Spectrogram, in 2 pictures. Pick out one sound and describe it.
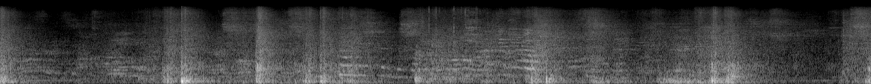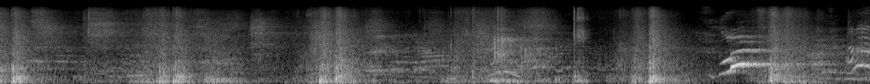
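A trampoline thumps and creaks as a gymnast bounces on it.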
